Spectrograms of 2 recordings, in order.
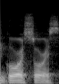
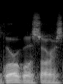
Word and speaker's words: Gorosaurus: How do you say Gorosaurus' name? Gorosaurus. It is Gorosaurus, okay? I thought it was Gorgosaurus.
